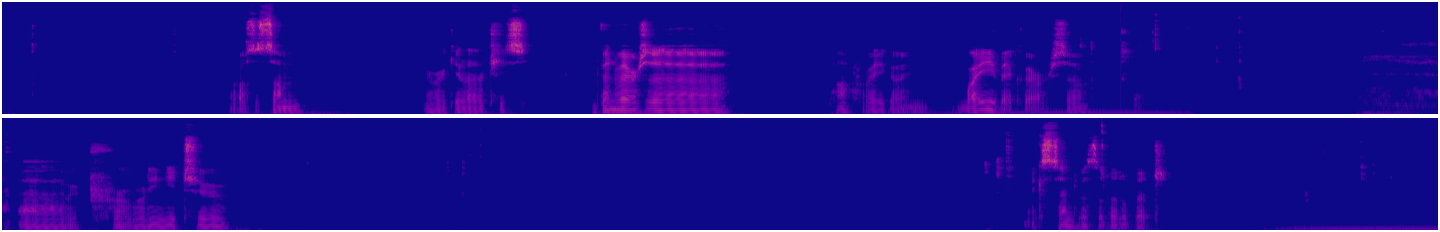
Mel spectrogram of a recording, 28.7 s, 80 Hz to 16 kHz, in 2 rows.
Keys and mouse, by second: 0.1 KP_0, 1.1-3.3 middle drag, 9.1 middle click, 9.3-13.8 middle drag, 10.8 KP_7, 11.4 Tab, 12.4 a, 13.8-15.8 drag, 14.4-16.8 right drag, 18.9 e, 19.2-22.1 right drag, 20.0-22.1 drag, 23.0 a, 24.3 ctrl+r, 26.8-28.7 drag, 27.4 a, 28.2 c.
